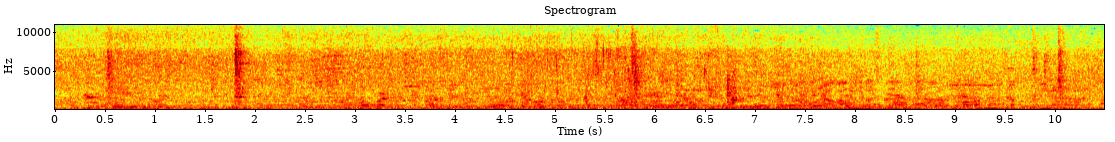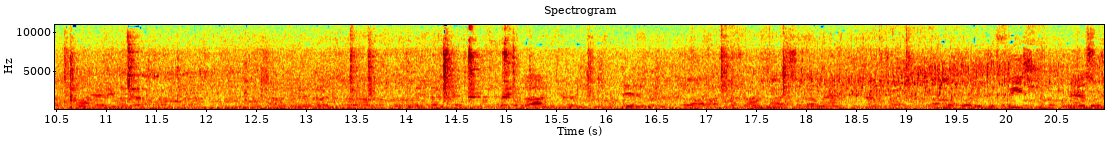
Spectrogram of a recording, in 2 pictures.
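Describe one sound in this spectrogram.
Men talk nearby in a busy crowd.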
